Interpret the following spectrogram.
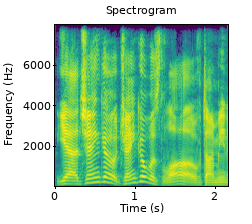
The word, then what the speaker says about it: Django: this films he never you know the me is silent yeah Jango Jango was loved I mean everyone loved Jango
